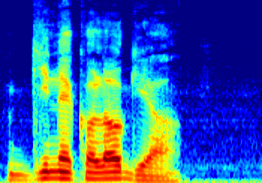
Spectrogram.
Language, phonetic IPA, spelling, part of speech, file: Polish, [ˌɟĩnɛkɔˈlɔɟja], ginekologia, noun, Pl-ginekologia.ogg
